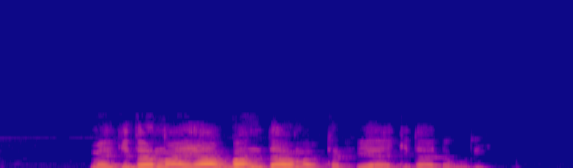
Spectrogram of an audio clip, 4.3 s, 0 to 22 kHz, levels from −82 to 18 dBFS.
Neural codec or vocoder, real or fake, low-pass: none; real; 7.2 kHz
